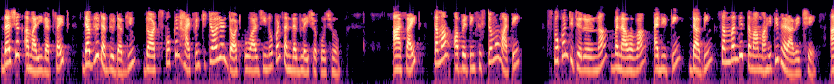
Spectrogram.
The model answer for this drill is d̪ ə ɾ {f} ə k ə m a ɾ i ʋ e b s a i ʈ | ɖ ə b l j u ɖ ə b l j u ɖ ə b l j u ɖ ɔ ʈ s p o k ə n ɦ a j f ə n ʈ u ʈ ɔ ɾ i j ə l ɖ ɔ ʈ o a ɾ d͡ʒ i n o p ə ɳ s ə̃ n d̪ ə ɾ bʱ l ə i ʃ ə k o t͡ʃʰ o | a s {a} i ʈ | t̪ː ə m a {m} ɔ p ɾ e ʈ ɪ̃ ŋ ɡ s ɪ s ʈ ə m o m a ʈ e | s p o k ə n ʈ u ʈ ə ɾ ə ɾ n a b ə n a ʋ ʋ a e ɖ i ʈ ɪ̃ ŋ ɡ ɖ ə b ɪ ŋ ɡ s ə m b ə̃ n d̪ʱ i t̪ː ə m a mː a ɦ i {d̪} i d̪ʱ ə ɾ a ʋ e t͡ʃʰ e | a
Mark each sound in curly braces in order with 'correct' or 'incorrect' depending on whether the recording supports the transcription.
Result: incorrect, correct, correct, incorrect

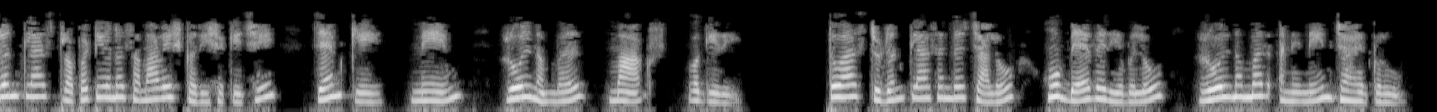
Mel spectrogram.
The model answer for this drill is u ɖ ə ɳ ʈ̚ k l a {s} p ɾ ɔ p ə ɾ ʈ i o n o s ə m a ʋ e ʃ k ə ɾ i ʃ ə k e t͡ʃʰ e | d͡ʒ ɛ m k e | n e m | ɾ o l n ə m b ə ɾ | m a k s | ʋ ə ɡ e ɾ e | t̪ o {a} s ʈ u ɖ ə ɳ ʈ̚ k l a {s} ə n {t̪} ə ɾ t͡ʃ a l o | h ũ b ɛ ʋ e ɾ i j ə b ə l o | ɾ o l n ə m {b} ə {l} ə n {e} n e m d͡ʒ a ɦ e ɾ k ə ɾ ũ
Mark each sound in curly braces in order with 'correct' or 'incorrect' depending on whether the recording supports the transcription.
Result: correct, correct, correct, incorrect, correct, incorrect, correct

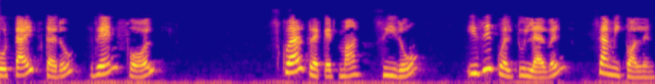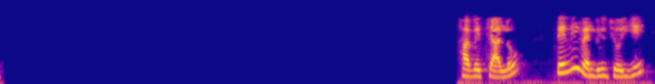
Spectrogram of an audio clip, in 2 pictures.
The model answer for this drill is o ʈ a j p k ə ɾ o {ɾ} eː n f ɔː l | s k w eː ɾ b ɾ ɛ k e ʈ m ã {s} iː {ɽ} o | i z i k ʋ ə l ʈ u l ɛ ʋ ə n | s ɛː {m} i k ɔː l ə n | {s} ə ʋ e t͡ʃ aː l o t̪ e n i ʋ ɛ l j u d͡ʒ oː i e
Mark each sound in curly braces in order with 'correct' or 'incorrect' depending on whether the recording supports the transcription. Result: correct, incorrect, incorrect, correct, incorrect

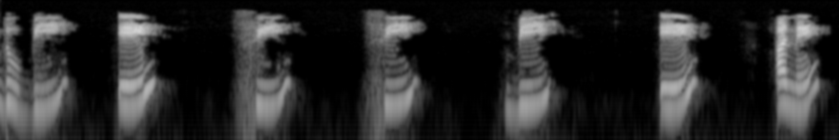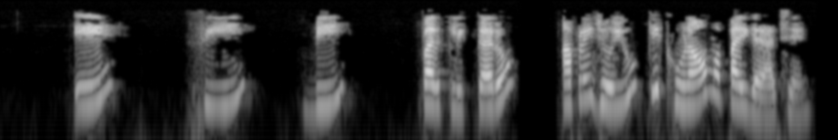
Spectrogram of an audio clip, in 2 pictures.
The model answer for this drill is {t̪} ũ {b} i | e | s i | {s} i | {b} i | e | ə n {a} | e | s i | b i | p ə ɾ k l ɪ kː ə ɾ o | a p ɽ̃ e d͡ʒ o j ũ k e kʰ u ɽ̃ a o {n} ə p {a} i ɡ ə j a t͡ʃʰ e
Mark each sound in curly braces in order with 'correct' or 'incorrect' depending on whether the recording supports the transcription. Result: incorrect, correct, correct, correct, incorrect, incorrect, correct

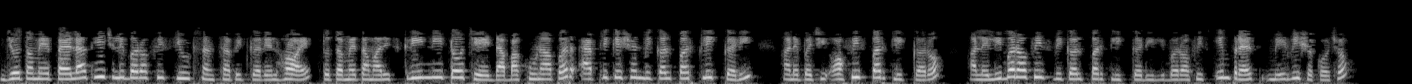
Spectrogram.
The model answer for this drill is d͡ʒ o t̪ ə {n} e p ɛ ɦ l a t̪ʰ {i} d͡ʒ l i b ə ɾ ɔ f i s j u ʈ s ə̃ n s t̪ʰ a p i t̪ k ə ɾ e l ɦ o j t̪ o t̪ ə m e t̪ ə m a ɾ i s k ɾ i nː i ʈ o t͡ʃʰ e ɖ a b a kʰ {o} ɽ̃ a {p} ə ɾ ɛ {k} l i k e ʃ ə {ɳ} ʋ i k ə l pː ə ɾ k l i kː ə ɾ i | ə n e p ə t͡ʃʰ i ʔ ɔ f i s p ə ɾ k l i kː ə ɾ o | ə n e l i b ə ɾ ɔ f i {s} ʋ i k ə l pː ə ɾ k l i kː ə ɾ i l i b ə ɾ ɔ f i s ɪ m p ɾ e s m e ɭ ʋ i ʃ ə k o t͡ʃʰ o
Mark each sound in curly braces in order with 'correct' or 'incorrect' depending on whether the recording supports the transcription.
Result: incorrect, correct, incorrect, correct, incorrect, incorrect, correct

